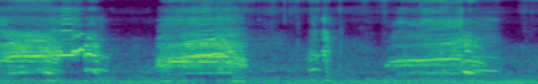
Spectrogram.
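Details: Swans giving loud, rough honks in three separate bursts, each about a second long, with a brief quieter note between them.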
